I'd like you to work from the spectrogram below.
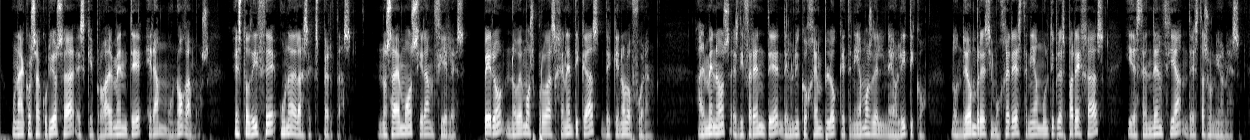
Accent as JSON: {"language": "Spanish", "region": "Galicia", "country": "Spain", "said": "mi tierra, a Galicia"}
